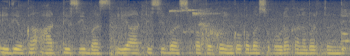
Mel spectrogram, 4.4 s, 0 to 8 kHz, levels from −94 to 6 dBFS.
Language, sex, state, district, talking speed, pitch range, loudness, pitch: Telugu, female, Andhra Pradesh, Krishna, 165 wpm, 180-195 Hz, -19 LUFS, 185 Hz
